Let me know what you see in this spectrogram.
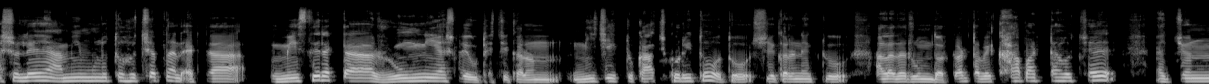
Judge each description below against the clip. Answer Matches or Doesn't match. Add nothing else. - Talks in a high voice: Doesn't match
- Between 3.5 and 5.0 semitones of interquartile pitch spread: Matches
